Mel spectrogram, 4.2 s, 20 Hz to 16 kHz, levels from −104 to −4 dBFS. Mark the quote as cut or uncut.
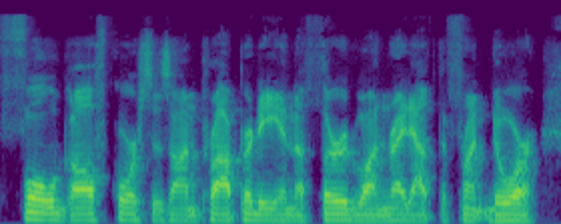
uncut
